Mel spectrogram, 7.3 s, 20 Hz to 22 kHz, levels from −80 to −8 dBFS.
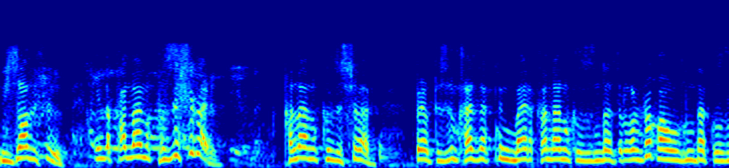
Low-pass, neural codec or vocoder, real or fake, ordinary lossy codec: none; codec, 16 kHz, 2 kbps, X-Codec, HuBERT features, trained on general audio; fake; none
